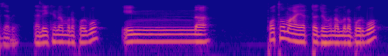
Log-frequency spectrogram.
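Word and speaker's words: إنا: উচ্চারণ করতে হয়, তখন এই আলিফ অক্ষরটা বাদ চলে যাবে। শেষের যে শেষের আয়াতে যে ইন্না রয়েছে এটাকে তাড়াতাড়ি পড়বো, শুধু গুণনা করবো ইন্না ইন্না।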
